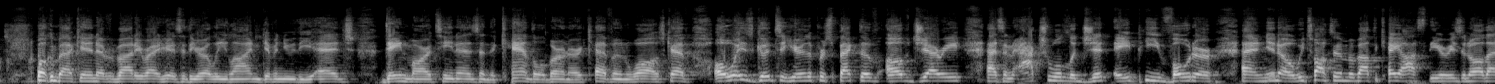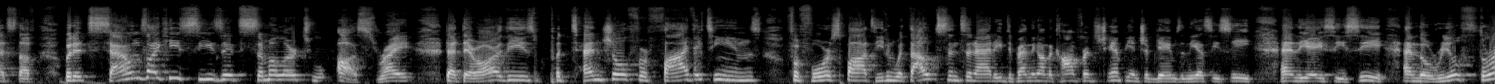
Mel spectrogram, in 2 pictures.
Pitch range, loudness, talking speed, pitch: 140-185 Hz, -21 LUFS, 185 wpm, 160 Hz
